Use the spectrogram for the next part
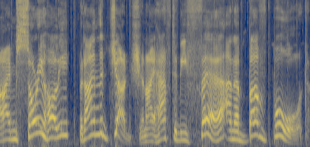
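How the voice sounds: A cartoonish character voice delivers lines in a pompous tone at a fairly high pitch with very wide pitch swings. The pace is moderate.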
